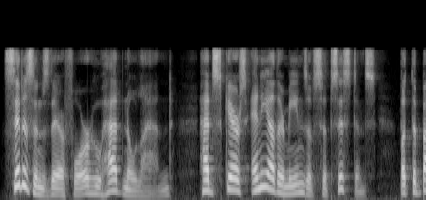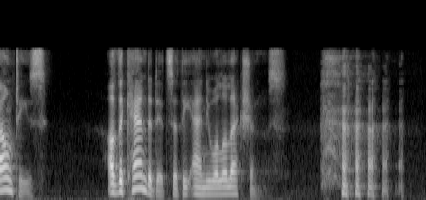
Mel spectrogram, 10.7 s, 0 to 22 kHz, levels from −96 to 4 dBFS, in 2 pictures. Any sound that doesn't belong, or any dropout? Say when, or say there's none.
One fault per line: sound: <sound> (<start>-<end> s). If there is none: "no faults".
sound: laugh (9.3-10.4 s)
